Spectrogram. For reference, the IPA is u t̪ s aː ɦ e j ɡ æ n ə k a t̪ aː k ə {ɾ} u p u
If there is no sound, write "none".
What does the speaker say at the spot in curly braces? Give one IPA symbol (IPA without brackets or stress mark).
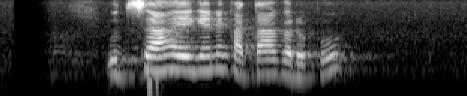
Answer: ɾ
